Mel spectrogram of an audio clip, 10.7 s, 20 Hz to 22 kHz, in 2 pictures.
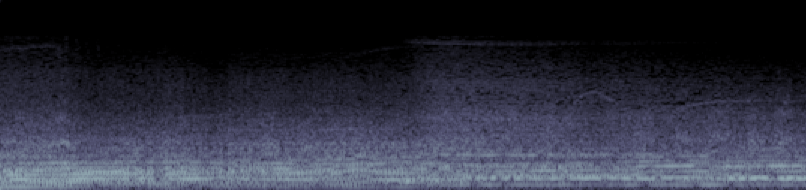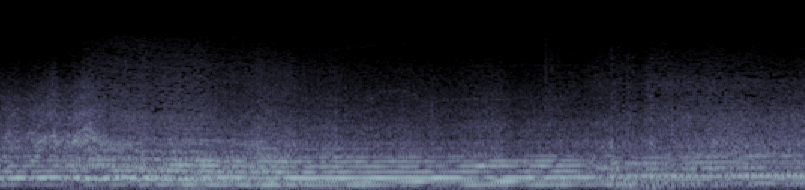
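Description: Race cars lap Spa-Francorchamps in Gran Turismo 7, a steady loud engine drone with shifting pitch as several cars run the straight toward turn 5, continuous and unbroken.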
